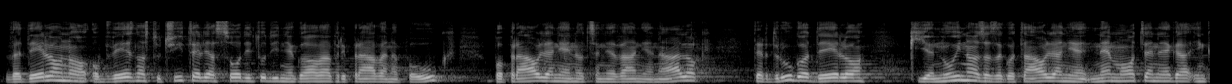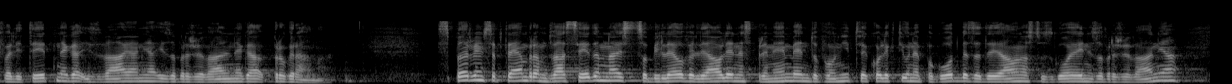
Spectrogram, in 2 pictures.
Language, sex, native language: Slovenian, male, Slovenian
